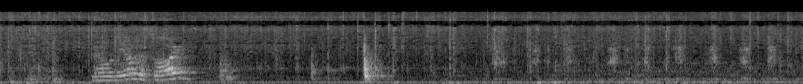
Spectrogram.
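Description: A ribeye steak sears in oil in a smoking hot pan, giving a steady sizzle throughout, with a brief dog whimper early on, a sharp clatter midway and someone speaking briefly.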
